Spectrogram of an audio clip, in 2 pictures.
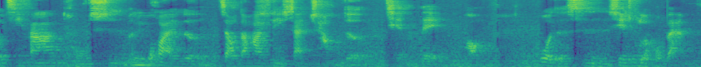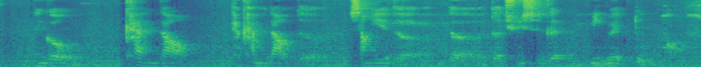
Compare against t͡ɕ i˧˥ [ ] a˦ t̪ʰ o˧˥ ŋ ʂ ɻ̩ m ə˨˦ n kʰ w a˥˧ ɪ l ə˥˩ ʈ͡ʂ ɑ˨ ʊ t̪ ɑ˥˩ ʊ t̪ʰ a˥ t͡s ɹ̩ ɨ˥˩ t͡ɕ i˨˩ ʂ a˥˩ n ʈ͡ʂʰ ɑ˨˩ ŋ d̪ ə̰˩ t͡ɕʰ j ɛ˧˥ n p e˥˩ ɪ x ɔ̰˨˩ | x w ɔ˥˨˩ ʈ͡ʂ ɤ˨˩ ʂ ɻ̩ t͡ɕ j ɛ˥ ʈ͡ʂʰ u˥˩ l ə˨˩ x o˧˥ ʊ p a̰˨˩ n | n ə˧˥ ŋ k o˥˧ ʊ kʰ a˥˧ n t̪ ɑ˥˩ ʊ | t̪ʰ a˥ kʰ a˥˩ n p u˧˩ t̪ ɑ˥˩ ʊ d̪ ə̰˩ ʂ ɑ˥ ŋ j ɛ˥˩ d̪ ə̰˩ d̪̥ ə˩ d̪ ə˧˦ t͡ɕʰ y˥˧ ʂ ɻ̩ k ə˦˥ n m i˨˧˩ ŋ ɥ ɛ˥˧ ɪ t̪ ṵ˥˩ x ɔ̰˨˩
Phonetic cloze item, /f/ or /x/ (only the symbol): f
